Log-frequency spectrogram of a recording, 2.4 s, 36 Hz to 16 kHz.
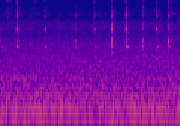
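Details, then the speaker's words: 2002 Chevy Tahoe 5.3L: the old belt tensioner, removed and rocked by hand, gives sharp light clicks from bearing play while the new one has none; the worn bearing possibly caused the belt to fall off. "you guys probably hear that that bearing his play this new one no play so that's either why the belt fell off"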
